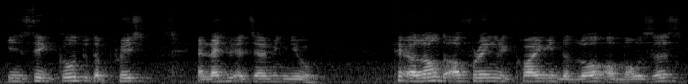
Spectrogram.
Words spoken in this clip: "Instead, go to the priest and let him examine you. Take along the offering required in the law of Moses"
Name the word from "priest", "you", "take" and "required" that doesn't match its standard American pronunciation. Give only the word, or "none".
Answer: required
